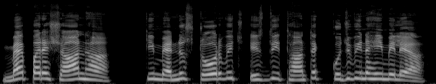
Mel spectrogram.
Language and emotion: Punjabi, angry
